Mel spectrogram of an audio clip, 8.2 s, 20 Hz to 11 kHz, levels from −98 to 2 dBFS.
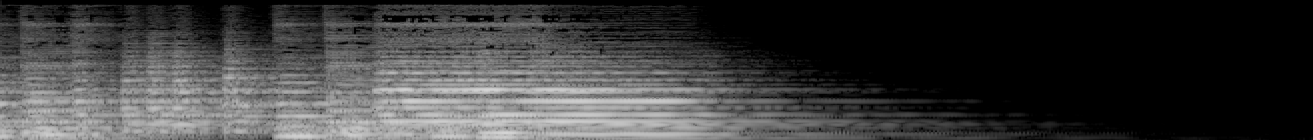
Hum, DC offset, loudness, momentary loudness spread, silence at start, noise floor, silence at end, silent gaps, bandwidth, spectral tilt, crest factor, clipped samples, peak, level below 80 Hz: none; under 0.1%; -17 LUFS; 12 LU; 0 s; under -90 dBFS; 3.55 s; none; 9.8 kHz; -7.5 dB/octave; 18 dB; under 0.1%; -2 dBFS; -42 dBFS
